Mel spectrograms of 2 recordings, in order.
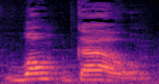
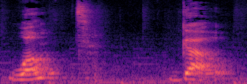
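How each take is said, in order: First: Said quickly and naturally, with the T barely heard. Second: Said slowly, with each word pronounced clearly. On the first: "Pegando essa naturalidade, a gente diz won't go" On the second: "falando pausadamente"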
